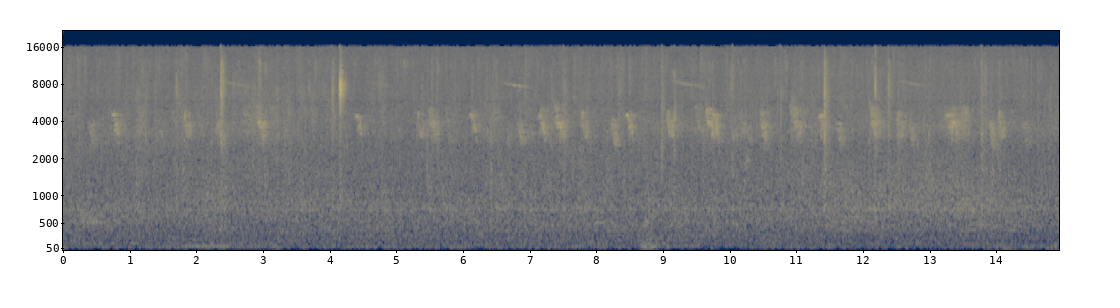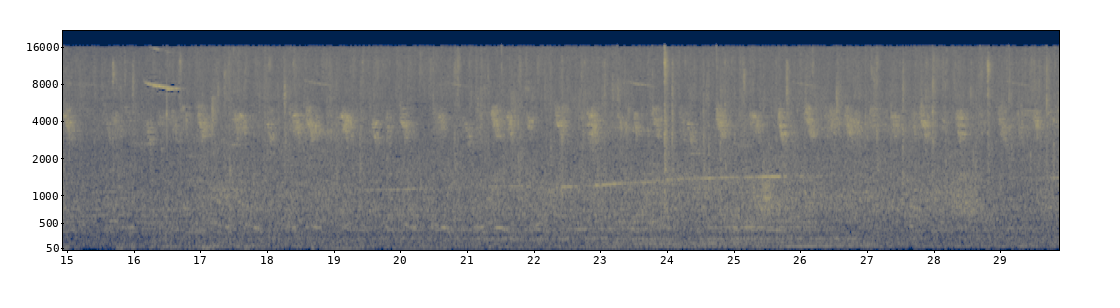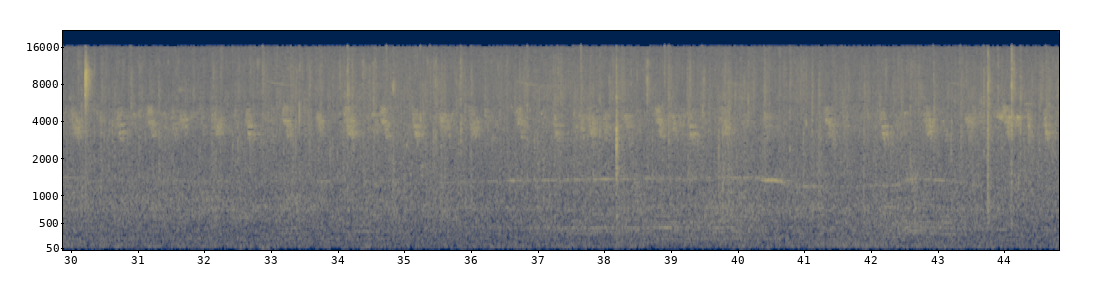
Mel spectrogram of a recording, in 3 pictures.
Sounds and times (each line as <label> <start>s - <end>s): light rain 0.0s - 44.8s
wind 0.0s - 44.8s
birds 4.1s - 44.8s
siren 22.4s - 26.7s
train horn 22.4s - 26.5s
siren 36.6s - 41.3s
train horn 37.1s - 40.7s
